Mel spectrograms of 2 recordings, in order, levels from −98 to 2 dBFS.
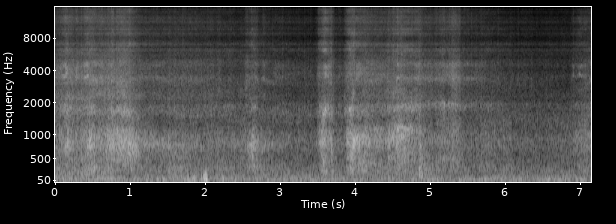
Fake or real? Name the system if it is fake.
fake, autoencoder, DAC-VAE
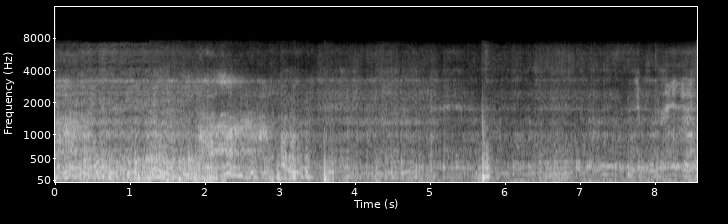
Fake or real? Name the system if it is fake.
fake, codec, SNAC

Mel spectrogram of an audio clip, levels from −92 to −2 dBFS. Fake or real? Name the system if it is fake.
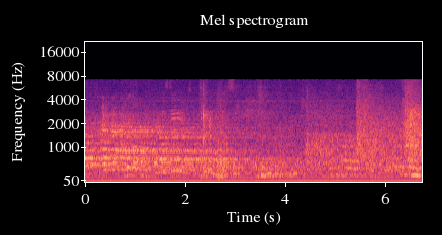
real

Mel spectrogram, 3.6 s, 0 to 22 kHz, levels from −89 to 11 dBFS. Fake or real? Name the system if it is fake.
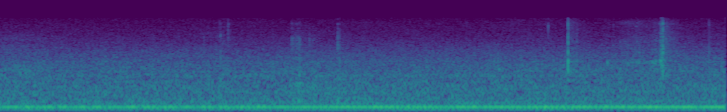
real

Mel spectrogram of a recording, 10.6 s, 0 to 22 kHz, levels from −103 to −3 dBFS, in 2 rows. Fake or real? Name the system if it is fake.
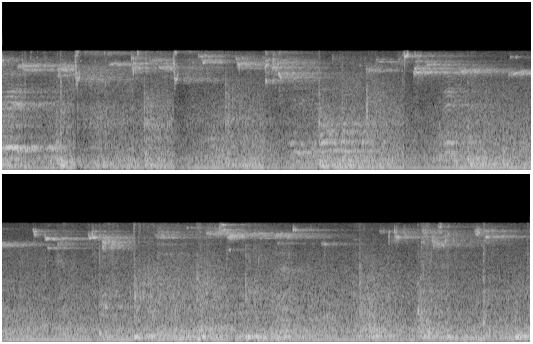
real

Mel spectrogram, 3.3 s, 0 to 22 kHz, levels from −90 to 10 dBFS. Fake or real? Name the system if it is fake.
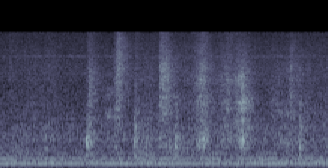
real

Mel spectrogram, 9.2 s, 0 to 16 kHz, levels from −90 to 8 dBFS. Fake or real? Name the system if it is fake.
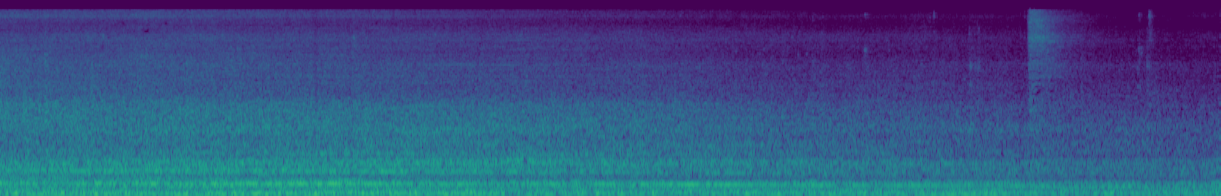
real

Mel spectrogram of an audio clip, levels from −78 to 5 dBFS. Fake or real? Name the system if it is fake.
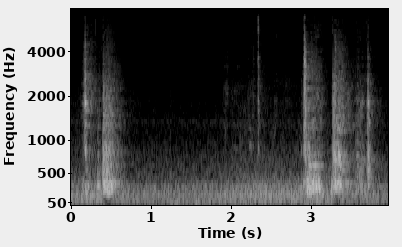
real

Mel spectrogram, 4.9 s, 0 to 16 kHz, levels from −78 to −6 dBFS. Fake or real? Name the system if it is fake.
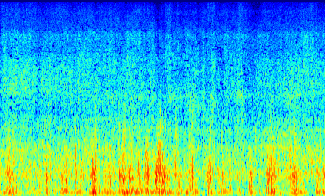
real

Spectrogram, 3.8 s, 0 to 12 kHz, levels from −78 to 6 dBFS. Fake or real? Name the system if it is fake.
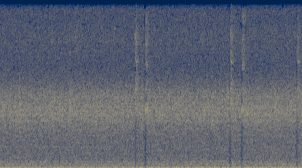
real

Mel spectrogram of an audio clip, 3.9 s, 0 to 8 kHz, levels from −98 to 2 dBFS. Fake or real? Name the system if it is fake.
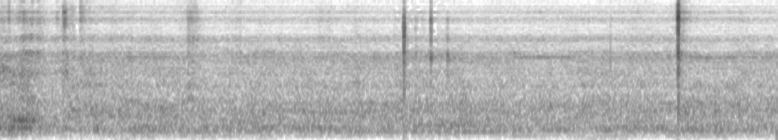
fake, codec, SNAC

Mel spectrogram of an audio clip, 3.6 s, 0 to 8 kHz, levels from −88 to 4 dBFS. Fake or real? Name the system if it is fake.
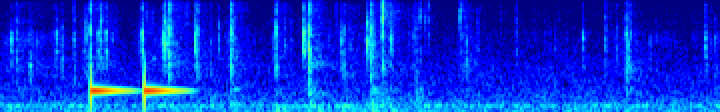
real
